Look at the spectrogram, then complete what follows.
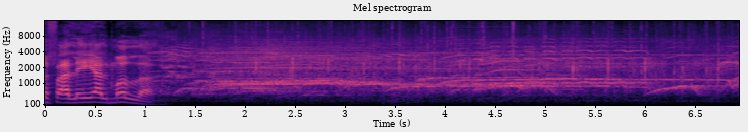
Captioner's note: audience cheering; audience clapping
